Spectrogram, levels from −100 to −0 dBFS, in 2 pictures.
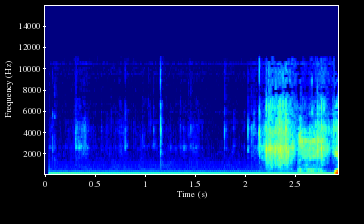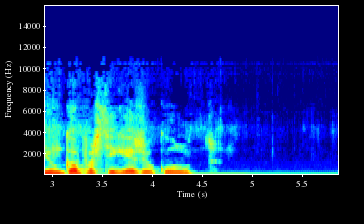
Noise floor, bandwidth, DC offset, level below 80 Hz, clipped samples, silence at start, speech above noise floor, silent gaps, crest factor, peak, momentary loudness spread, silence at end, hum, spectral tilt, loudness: -59 dBFS; 9.2 kHz; under 0.1%; -48 dBFS; under 0.1%; 2.25 s; 39 dB; none; 22 dB; -4 dBFS; 22 LU; 1.25 s; 50 Hz at -50 dBFS; -8 dB/octave; -22 LUFS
